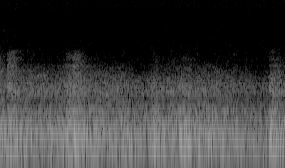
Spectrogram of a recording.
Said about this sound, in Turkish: Evet şu an savaş çıktı galiba. şu savaş çıktı arkadaşlar. Ben Havai fişek de olabilir. Havai fişek ya.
